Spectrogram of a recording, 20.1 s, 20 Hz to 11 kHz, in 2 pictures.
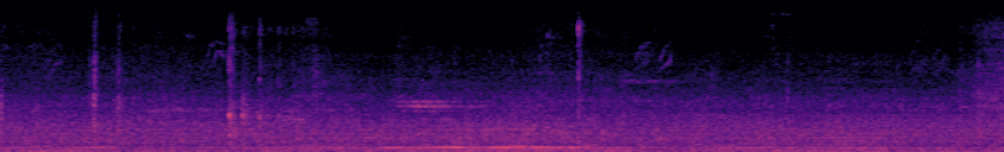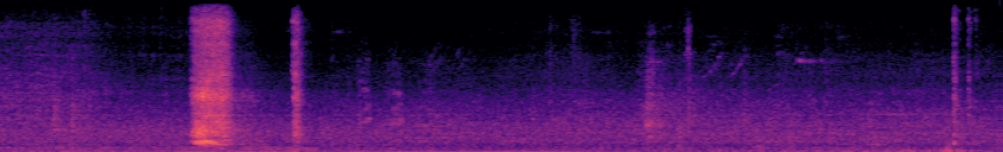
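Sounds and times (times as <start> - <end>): city traffic rumble: 0.0 - 20.0
loud burst of noise: 12.0 - 12.6.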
